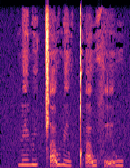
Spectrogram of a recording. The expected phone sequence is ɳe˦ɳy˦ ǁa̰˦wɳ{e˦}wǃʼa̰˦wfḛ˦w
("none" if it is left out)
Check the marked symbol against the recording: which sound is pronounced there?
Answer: e˨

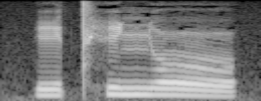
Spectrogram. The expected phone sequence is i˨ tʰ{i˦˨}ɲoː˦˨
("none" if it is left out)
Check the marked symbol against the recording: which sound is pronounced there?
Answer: i˦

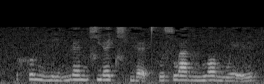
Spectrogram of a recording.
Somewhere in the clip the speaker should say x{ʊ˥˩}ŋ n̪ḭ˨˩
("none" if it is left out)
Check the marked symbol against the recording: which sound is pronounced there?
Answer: ʊ˥˩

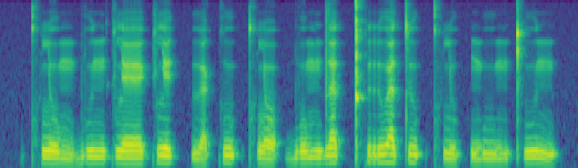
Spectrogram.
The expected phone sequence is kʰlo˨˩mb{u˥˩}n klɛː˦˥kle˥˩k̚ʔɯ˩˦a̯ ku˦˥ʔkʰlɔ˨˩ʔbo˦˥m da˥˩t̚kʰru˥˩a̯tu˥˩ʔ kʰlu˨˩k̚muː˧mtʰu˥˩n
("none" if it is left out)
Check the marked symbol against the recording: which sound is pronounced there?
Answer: u˧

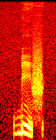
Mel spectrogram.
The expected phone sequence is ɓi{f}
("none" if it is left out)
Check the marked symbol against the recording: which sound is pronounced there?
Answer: f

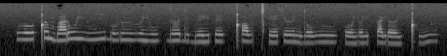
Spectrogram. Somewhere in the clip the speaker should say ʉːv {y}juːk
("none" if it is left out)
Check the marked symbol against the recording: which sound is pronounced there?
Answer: ʏ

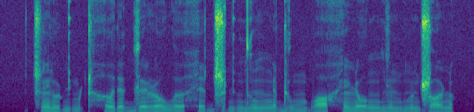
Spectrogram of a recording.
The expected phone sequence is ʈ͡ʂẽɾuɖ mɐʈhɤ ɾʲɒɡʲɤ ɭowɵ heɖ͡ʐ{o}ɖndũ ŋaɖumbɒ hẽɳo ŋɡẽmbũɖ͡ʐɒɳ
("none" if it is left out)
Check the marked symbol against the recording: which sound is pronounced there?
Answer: ɤ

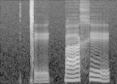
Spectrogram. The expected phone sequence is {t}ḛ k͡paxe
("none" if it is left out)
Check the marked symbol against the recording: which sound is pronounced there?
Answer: ǀ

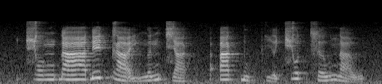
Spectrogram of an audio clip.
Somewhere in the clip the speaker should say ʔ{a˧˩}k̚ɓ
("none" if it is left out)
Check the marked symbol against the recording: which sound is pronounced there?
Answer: a˦˥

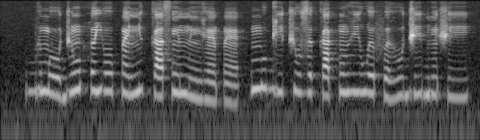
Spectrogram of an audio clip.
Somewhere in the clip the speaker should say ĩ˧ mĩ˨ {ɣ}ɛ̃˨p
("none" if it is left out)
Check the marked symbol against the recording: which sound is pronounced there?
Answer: ɣ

